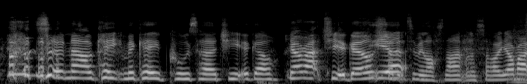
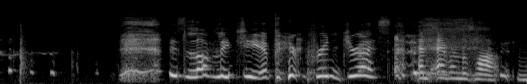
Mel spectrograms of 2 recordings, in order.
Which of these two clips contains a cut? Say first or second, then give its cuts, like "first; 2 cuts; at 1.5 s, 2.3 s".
second; 1 cut; at 3.9 s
